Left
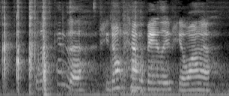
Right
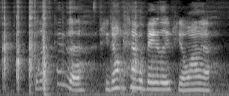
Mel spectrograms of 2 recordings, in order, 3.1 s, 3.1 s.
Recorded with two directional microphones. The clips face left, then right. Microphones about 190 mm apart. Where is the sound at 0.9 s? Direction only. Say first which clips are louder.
Right 4 dB; 35° right (ahead or behind).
